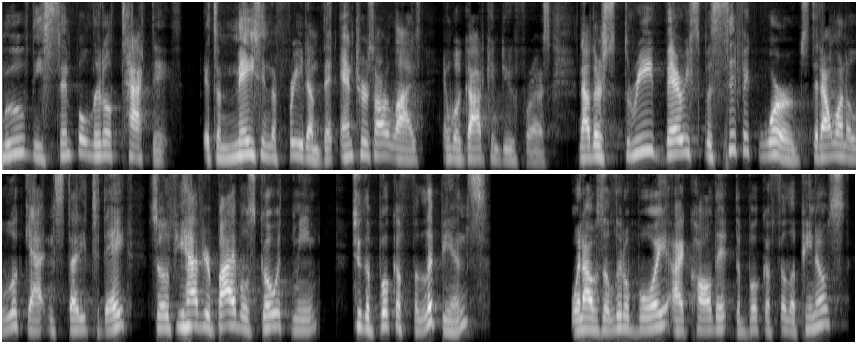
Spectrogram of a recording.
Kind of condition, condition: setting, large echoing room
